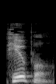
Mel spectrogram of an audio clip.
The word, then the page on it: pupal: British English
